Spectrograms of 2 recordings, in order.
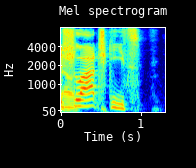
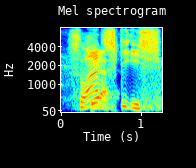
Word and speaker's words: Schlotzky's: Let's go down the Schlotzky's. – Yeah. Well, you didn't say it right, but yeah, that's good. Schlotzky's.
